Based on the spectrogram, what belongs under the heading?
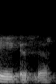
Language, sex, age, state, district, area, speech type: Hindi, male, 18-30, Bihar, Samastipur, urban, conversation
